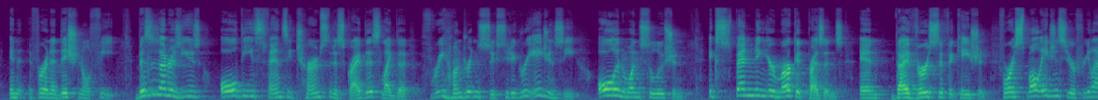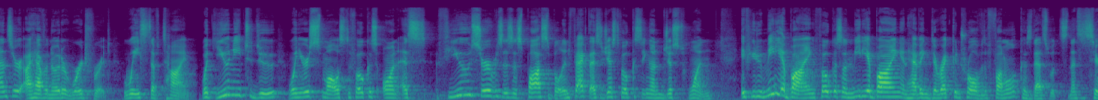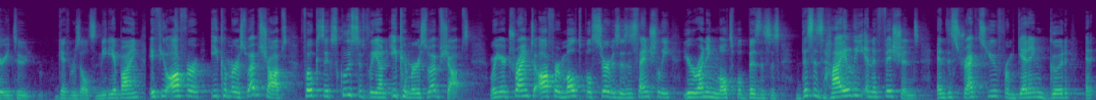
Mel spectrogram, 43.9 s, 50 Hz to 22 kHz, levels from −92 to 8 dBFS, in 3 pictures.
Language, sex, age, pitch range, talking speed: English, male, 20-39, 145-195 Hz, 180 wpm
